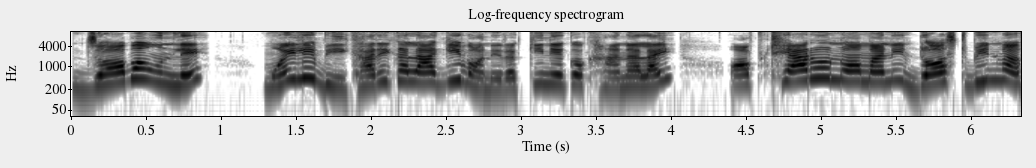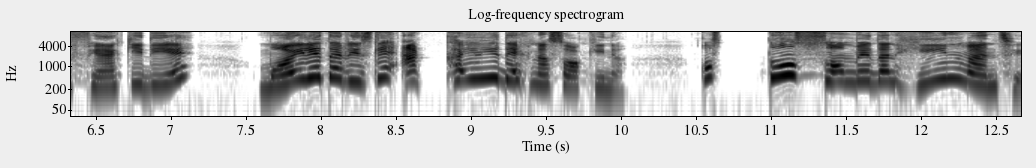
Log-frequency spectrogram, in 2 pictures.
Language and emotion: Nepali, angry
